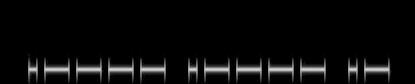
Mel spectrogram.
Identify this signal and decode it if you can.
Morse code, heard as a keyed tone, about 15 wpm, 700 Hz. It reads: 11A
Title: Field Day Exchanges Encore - 15wpm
